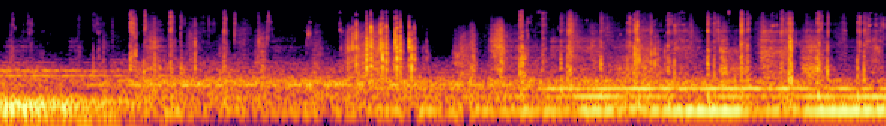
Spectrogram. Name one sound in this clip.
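Footsteps crunch over debris on a hard floor.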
